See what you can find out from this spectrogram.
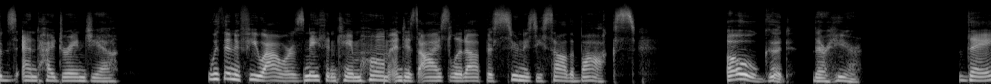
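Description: The recorder likely drops roughly a tenth of a second between 4-second chunks, causing audio missing between chunks: abrupt skips at 3.84 s and 7.74 s, joined without silence.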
